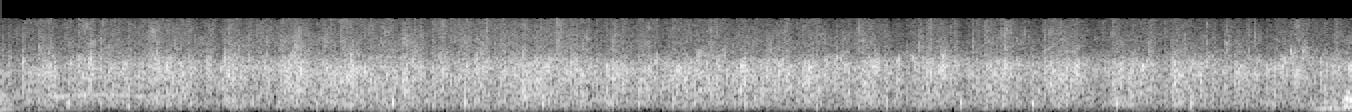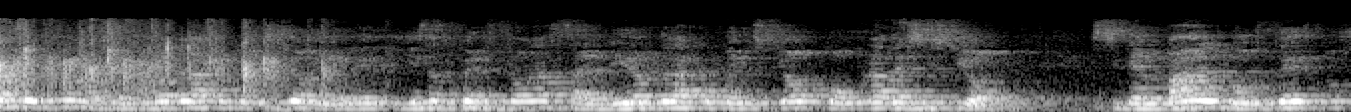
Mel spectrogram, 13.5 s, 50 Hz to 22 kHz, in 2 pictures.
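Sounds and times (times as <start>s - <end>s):
audience applause: 0.0s - 8.6s
speech: 6.7s - 13.5s.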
